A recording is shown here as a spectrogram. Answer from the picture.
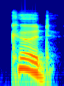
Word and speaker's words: could: Elf selves health Welsh help bulb bolt sold milk belch bulge kiln film and L is silent in some words calm palm Arm salmon half chalk talk walk folk yoke would could kernel.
